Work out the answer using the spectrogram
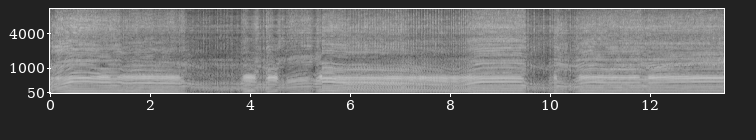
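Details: Old moped, after 5 years sitting in a barn on old fuel, after a spark plug change and slight carburetor adjustment: a crisp two-stroke buzz that picks up cleanly on throttle blips and settles back to a steady idle. It now runs normally.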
